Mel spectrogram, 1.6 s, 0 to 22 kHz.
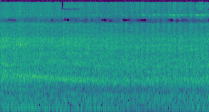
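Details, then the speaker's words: Mahindra Arjun NOVO 605 DI tractor diesel just fitted with turbo kit after three days' work: rough diesel roar revved with thin whistle on top; turbo spooling normally, sound absent before fitting. "बस बस इतना काफ़ी है। भाई turbo की गजब sound आ रही है।"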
